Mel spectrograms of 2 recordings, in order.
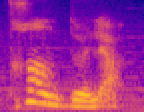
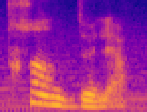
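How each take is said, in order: First: The final t of trente is barely heard. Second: The same.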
